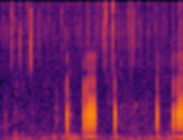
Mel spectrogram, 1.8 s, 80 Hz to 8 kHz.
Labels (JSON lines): {"label": "biophony", "recorder": "SoundTrap 300"}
